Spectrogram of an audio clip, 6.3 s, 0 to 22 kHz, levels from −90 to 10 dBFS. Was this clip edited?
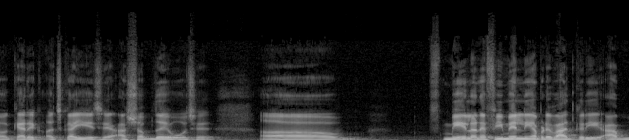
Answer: no; 0 cuts

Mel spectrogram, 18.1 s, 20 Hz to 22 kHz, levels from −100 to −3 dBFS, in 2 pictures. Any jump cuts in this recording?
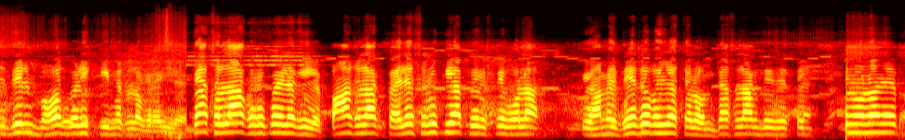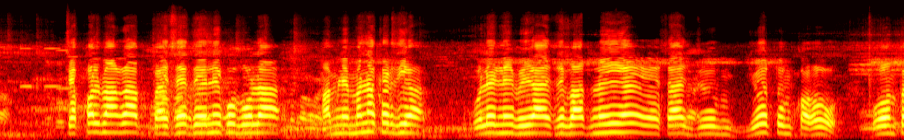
yes; 2 cuts; at 1.8 s, 8.4 s

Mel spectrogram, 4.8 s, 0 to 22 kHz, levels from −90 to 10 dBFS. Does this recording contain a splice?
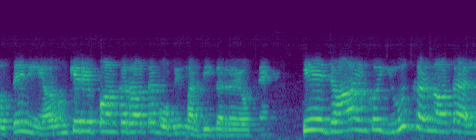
yes; 1 cut; at 2.8 s

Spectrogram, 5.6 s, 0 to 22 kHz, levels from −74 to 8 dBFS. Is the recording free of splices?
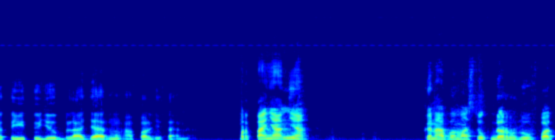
no; 1 cut; at 2.4 s

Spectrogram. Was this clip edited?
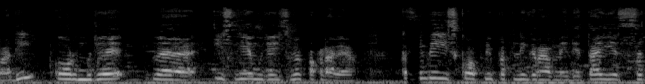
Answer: no; 0 cuts

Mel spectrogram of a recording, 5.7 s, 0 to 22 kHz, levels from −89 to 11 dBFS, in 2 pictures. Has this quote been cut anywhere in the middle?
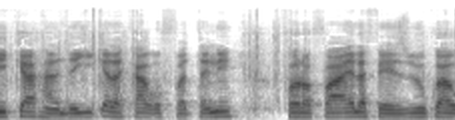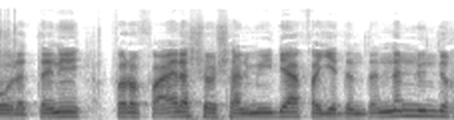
no; 0 cuts

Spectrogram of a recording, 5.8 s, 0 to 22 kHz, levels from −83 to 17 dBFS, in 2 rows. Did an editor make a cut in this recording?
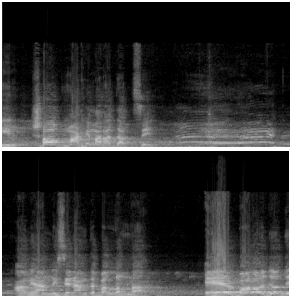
no; 0 cuts

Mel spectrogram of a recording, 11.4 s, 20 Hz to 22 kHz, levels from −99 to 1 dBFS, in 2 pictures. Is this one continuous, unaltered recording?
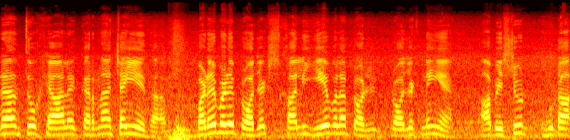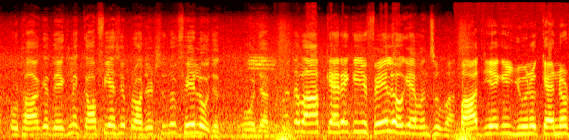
no; 3 cuts; at 1.7 s, 8.5 s, 10.2 s

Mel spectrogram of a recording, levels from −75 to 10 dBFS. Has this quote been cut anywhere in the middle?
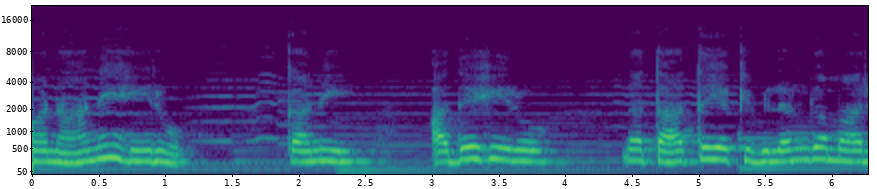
no; 0 cuts

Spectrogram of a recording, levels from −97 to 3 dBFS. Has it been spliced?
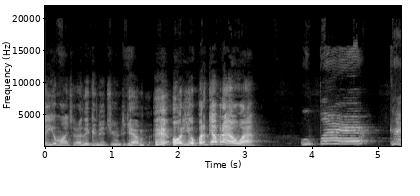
no; 0 cuts

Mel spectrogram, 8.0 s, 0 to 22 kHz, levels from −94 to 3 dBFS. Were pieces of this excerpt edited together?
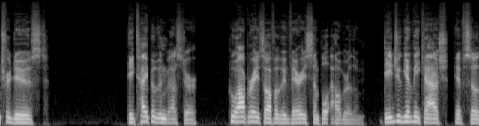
no; 0 cuts

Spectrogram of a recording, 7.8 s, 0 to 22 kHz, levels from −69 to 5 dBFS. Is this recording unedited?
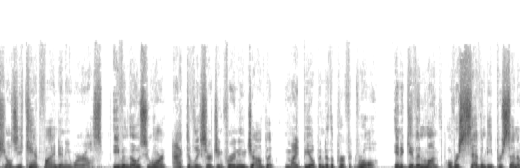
yes; 0 cuts

